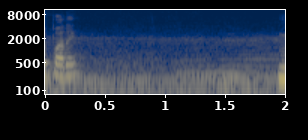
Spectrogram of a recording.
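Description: Soft background music: a held low drone chord that shifts to new notes about halfway through, following the last spoken word at the start.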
